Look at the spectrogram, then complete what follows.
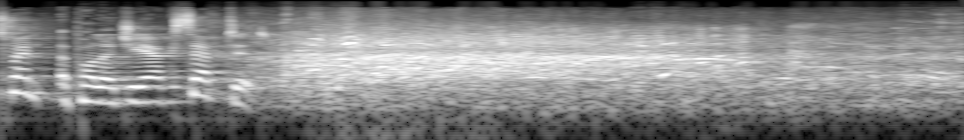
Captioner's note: audience laughing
